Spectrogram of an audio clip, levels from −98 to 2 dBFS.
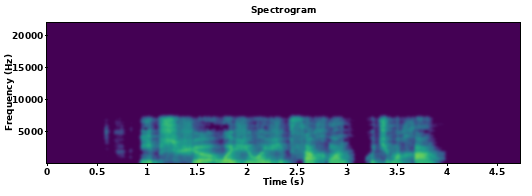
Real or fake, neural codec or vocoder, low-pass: real; none; 7.2 kHz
